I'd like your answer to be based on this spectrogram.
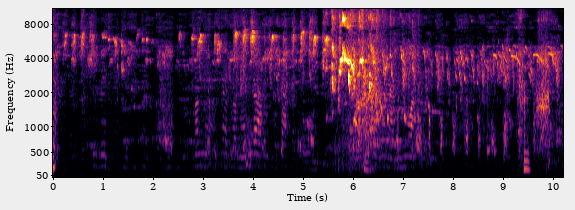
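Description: Chickens cluck and chirp close by in a steady stream of short calls, with a voice also heard now and then.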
